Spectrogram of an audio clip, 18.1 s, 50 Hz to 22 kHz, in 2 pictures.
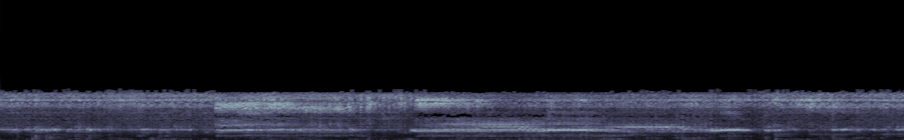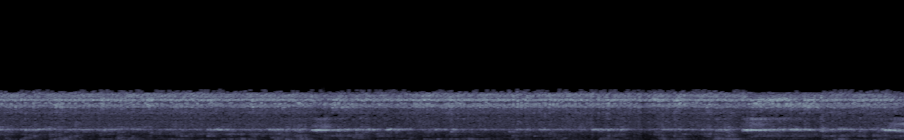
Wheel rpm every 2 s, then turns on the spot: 240, 230, 220, 220, 230, 230, 230, 230, 230.
none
